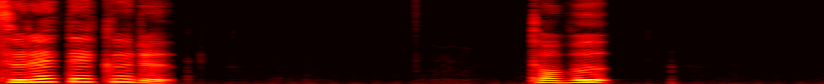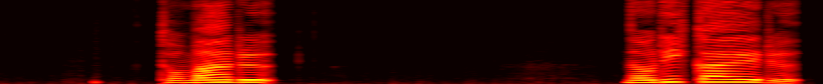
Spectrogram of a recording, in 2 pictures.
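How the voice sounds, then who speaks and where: A woman reading out lesson vocabulary carefully, one isolated item at a time with pauses between. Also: fairly high pitch, smooth, no echo, clean studio sound. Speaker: Japanese vocabulary reader. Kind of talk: scripted word-list reading for a language lesson.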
